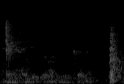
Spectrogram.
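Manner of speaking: breathy whisper, barely there; whispered greeting. Retold or imitated. Greeting a visitor at the door, whispered.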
